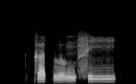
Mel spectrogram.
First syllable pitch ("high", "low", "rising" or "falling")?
high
